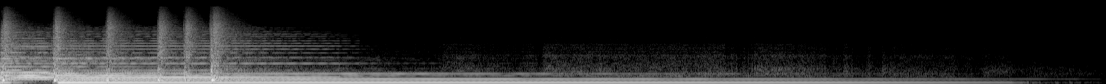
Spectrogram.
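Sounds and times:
guitar chord ringing out: 0.0s - 10.3s.

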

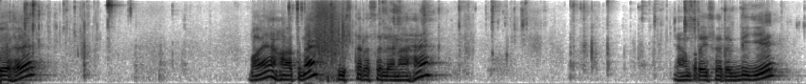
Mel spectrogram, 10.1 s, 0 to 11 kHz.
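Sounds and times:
coins clinking together: 4.5s - 10.0s.

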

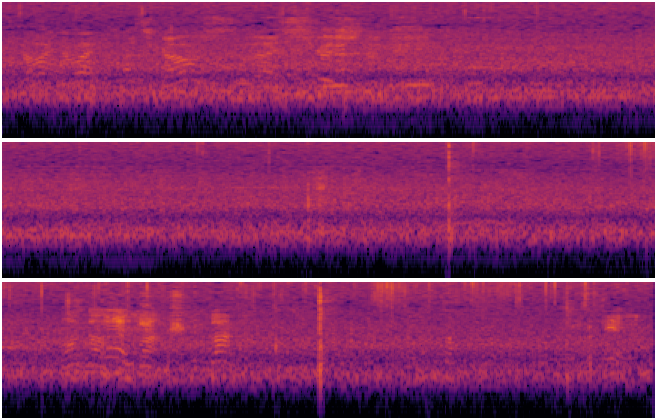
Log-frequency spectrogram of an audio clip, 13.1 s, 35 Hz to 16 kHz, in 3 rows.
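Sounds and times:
football being kicked: 7.3s - 7.6s, 10.8s - 11.1s.

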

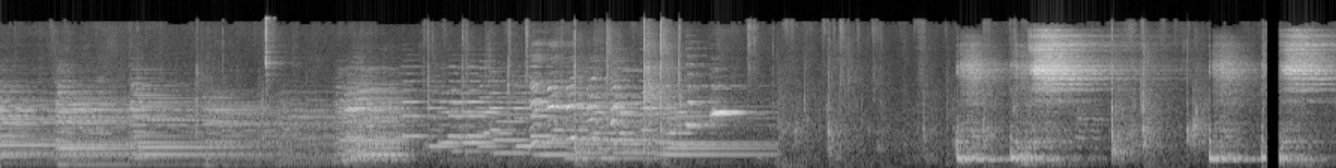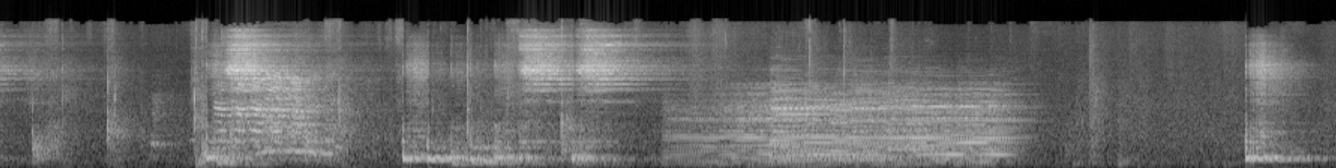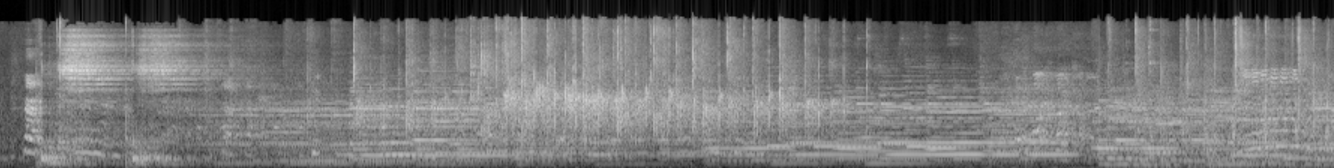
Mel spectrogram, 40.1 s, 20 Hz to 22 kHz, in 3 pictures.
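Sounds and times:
piano-led music: 0.0s - 8.0s, 20.0s - 23.8s, 28.7s - 40.0s.

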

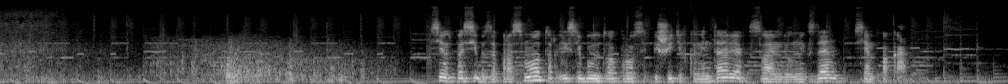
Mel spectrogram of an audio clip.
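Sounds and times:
rain: 0.0s - 3.8s
thunder rumble: 0.0s - 5.3s
music: 0.0s - 10.0s.

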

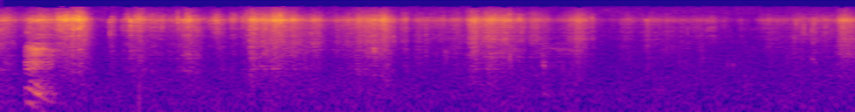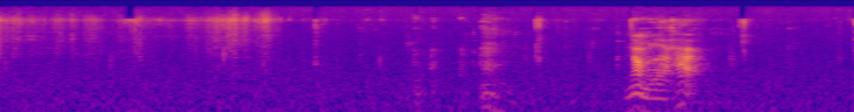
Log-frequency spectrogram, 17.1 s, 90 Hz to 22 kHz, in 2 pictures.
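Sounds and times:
person humming mmm: 0.0s - 0.9s
close chewing of food: 5.9s - 14.8s.

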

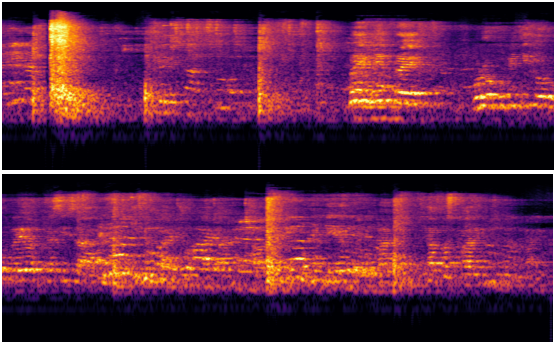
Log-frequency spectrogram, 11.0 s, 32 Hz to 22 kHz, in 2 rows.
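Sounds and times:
children chattering: 0.0s - 11.0s
sharp smacks: 0.4s - 1.1s.

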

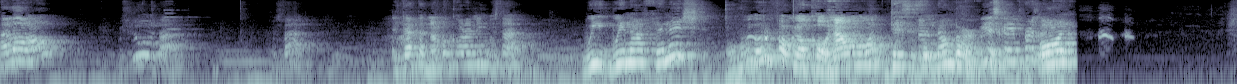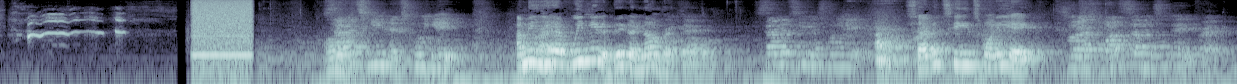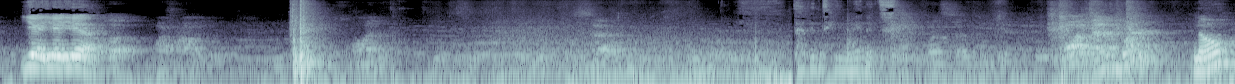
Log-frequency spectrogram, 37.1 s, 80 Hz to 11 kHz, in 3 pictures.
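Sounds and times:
faint background music: 0.0s - 10.8s, 14.9s - 37.0s
loud harsh buzz: 14.2s - 14.9s.

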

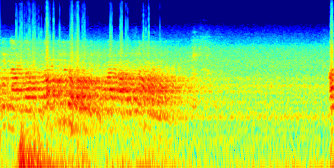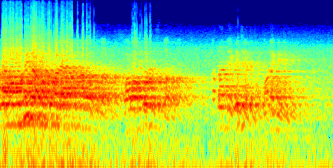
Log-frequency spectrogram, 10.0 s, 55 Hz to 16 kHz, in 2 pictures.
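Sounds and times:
man speaking over amplification: 0.0s - 2.9s, 4.9s - 9.7s
room and sound system noise: 0.0s - 10.0s.

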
